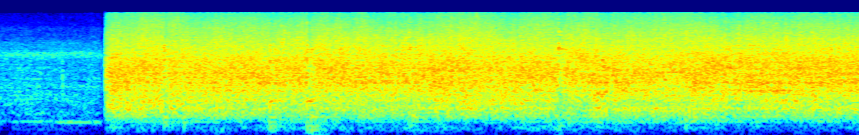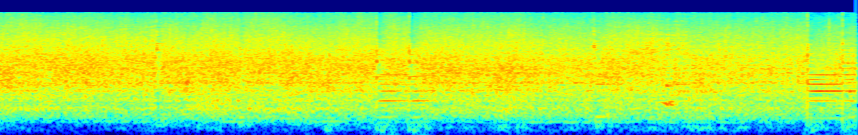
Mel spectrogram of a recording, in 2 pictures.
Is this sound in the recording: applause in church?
no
